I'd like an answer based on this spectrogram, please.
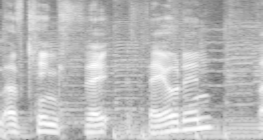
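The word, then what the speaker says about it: Théoden: What was the name of King Theodin?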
